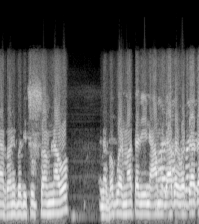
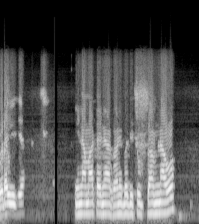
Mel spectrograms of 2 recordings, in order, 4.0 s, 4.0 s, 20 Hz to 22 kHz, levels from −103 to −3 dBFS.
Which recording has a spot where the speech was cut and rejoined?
second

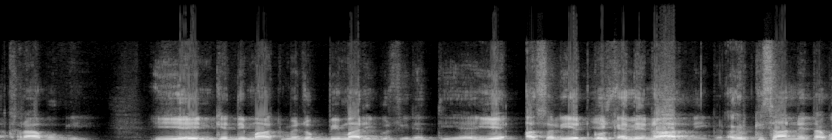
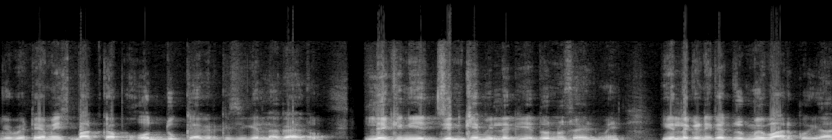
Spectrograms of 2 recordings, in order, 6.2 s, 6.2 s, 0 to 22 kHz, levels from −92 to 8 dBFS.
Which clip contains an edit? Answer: first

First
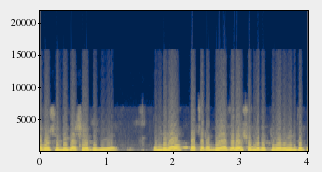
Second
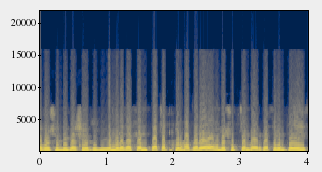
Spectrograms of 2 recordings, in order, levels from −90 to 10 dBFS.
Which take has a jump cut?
second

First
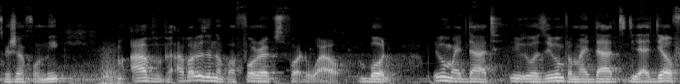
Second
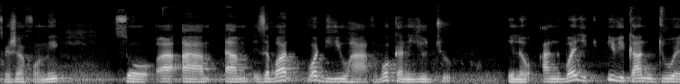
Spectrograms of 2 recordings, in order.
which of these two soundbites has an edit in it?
first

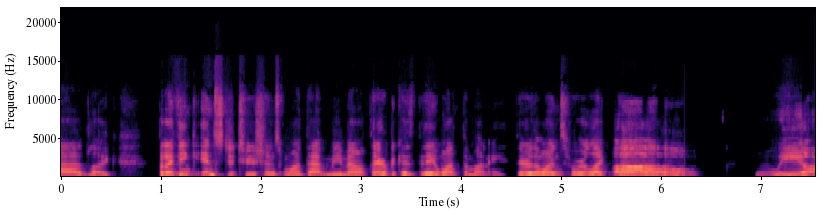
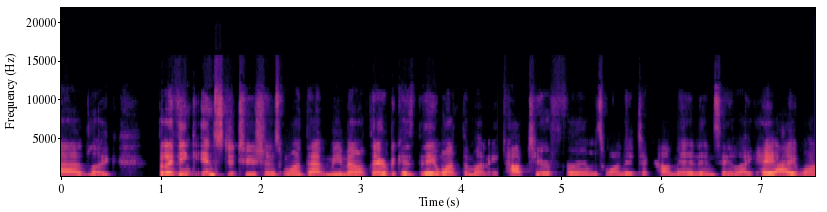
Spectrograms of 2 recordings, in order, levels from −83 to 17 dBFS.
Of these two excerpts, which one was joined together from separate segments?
second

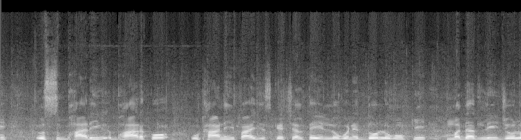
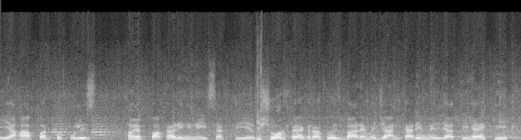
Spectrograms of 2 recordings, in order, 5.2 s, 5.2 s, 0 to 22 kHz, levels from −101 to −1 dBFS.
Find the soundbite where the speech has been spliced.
second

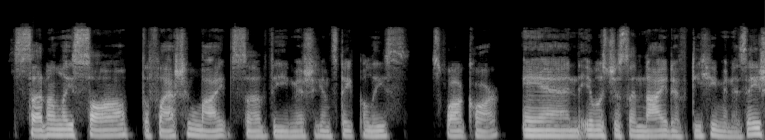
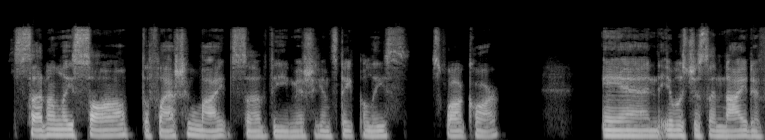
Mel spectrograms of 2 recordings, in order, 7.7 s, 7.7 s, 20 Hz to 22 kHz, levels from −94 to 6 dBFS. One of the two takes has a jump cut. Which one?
first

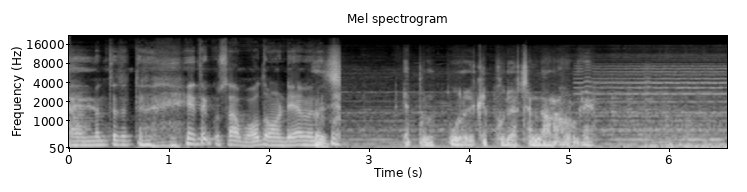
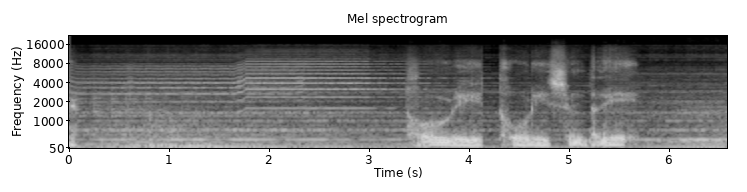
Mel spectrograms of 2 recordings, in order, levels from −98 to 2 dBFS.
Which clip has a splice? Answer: first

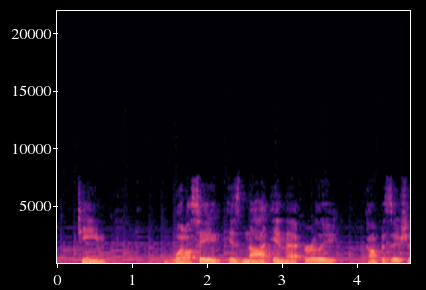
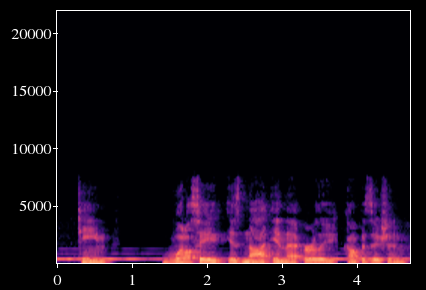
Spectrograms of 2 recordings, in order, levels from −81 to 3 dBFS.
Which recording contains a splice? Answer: second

